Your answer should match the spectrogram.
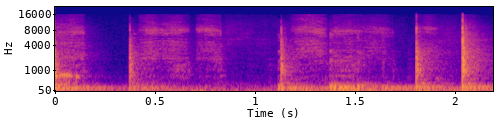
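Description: Chalk writing on a chalkboard: a run of short, irregular scratching strokes as letters are written.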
